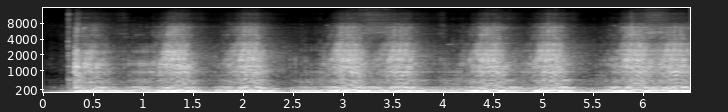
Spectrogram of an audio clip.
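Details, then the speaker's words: 1928 Ford Model A sedan, stock four-cylinder with a custom intake/exhaust manifold and a new electric under-floor fuel pump, starter tested with ignition off: steady starter whir with even compression pulses just under once a second; normal starter cranking. "She cranks."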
